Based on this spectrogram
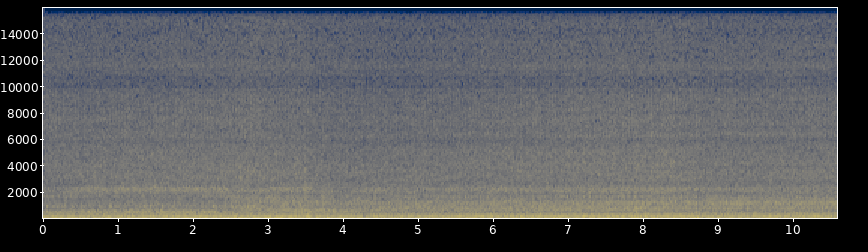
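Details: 1977 Ford F-150 idling during troubleshooting of a failed voltage regulator; 14 volts, owner suspects slightly high, battery had not been charging: steady even low rumble, no knocks, misses or squeals; healthy idle.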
